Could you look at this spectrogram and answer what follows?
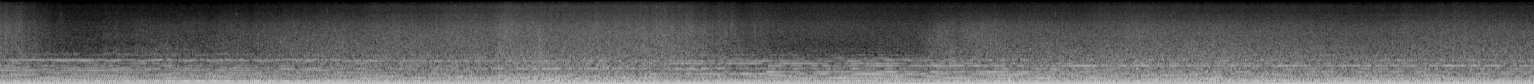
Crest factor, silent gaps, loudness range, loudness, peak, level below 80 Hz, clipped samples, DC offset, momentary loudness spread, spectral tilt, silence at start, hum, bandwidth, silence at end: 12 dB; none; 1 LU; -18 LUFS; -4 dBFS; -20 dBFS; under 0.1%; under 0.1%; 2 LU; -6 dB/octave; 0 s; none; 19.5 kHz; 0 s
